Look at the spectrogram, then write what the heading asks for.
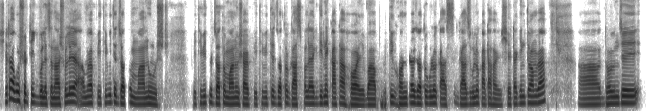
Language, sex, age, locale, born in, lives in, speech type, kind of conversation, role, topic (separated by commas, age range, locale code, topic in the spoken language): Bengali, male, 20-24, bn-BD, Bangladesh, Bangladesh, conversation, unstructured, none, আপনি কেন মনে করেন বৃক্ষরোপণ এত গুরুত্বপূর্ণ?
